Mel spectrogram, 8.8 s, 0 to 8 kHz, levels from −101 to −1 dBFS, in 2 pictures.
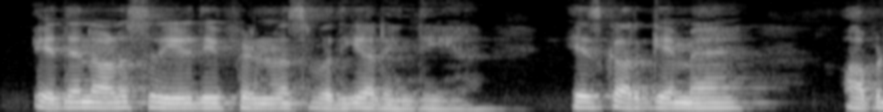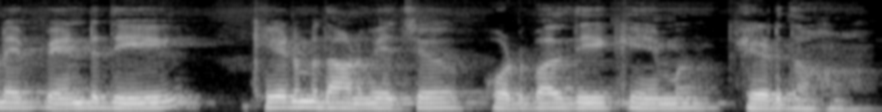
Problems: none marked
